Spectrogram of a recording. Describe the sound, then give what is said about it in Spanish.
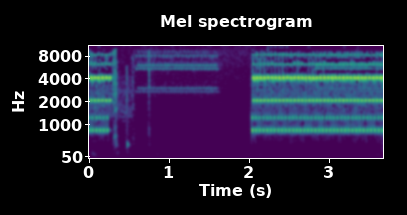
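A cordless telephone rings briefly, pauses, then several phones ring together in a loud, steady, overlapping electronic trill that continues without letup. No one speaks. “Suena el teléfono inalámbrico y luego comienzan a sonar todos a la vez.”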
